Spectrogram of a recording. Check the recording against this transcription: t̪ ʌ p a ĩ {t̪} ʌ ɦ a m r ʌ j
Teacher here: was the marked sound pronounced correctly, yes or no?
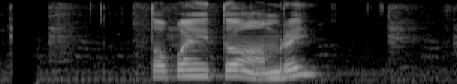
yes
